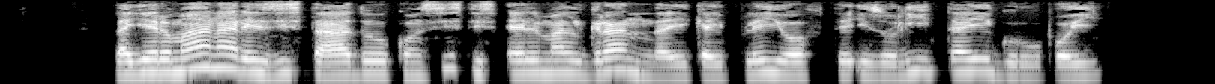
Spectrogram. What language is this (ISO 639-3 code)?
epo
